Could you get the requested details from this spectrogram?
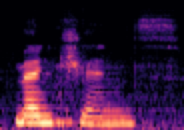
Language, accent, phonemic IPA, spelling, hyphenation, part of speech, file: English, US, /ˈmɛnʃənz/, mentions, men‧tions, noun / verb, En-us-mentions.ogg
- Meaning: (noun) plural of mention; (verb) third-person singular simple present indicative of mention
